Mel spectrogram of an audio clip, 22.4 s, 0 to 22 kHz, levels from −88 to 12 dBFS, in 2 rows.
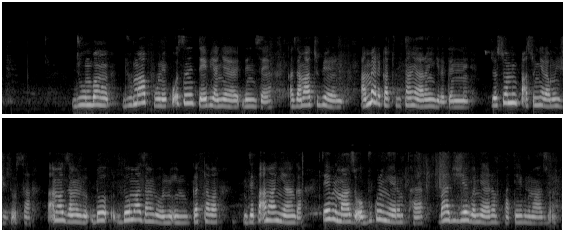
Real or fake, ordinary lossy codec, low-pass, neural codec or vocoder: real; Opus, 24 kbps; 7.2 kHz; none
